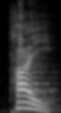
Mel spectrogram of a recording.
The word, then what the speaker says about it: thigh: बचे क्या, H और I तो बचे, इसका उच्चारण क्या होगा फिर, हाई। SIGH साई, THIGH थाई, THOUGH दो, और थ्रो THROUGH थ्रू, ठीक है।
